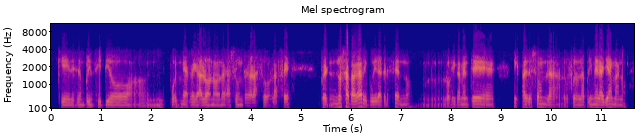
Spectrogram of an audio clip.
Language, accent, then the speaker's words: Spanish; Montijo, Extremadura, Spain; a la vez que es también del pueblo de donde soy, de Montijo, eh, aquí cerquita de Badajoz.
